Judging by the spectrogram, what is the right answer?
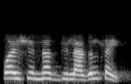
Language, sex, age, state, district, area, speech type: Marathi, female, 45-60, Maharashtra, Wardha, rural, conversation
